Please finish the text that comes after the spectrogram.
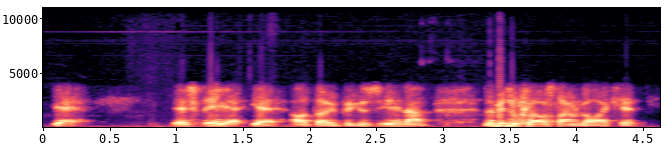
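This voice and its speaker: A man's voice: mid-range voice, expressive, moderate pace, breathy edge, narrow, tinny audio. A man in his fifties with a North West London accent, calling a radio phone-in and talking bluntly and emphatically. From England. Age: 50s. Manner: blunt, emphatic working-class talk. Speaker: caller.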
